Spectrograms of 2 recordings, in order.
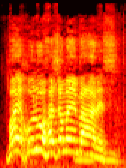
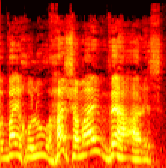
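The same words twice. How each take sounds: First: "Va'aretz" said short as va-aretz, no he; teacher reads the verse aloud with "Va'aretz" clipped; first reading, slip. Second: "Ve'ha'aretz" with the full ve-ha-aretz syllables; re-read the verse, giving "Ve'ha'aretz" every syllable; corrected reading. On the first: Teacher reciting the verse to students, misreading "Va'aretz". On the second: Teacher correcting himself on the verse for his students, careful "Ve'ha'aretz". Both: Shown as a demonstration.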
